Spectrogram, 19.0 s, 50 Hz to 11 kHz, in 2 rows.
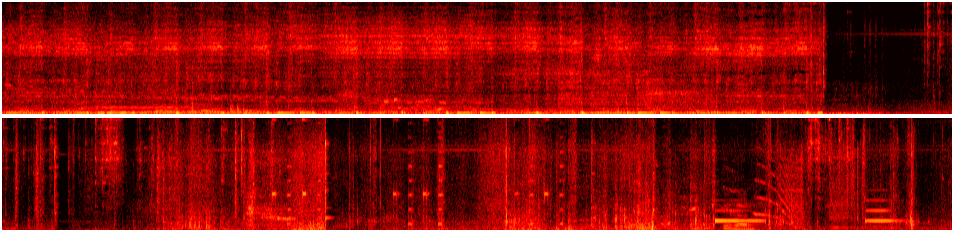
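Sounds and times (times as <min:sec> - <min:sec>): music from car stereo: 0:00.0 - 0:08.4, 0:18.1 - 0:18.7
keys jangling and clicking: 0:09.2 - 0:11.0, 0:17.5 - 0:18.8.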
